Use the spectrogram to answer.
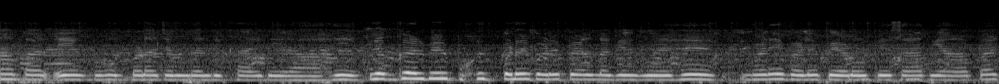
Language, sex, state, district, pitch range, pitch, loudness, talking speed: Hindi, female, Bihar, Muzaffarpur, 210-230 Hz, 215 Hz, -22 LUFS, 145 wpm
